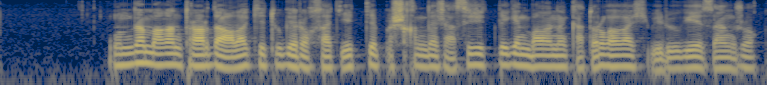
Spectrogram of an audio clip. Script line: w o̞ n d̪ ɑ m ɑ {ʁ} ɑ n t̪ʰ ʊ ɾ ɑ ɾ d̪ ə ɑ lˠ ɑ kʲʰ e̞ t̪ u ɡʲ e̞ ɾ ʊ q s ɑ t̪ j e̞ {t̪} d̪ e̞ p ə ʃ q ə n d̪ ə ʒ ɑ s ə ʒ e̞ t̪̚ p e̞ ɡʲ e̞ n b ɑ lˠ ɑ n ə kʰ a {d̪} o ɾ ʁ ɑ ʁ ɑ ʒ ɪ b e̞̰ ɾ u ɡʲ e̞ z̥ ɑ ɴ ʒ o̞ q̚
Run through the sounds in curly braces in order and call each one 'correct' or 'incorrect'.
correct, correct, incorrect

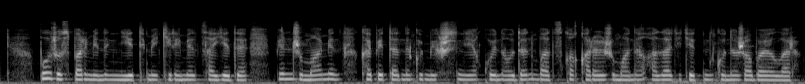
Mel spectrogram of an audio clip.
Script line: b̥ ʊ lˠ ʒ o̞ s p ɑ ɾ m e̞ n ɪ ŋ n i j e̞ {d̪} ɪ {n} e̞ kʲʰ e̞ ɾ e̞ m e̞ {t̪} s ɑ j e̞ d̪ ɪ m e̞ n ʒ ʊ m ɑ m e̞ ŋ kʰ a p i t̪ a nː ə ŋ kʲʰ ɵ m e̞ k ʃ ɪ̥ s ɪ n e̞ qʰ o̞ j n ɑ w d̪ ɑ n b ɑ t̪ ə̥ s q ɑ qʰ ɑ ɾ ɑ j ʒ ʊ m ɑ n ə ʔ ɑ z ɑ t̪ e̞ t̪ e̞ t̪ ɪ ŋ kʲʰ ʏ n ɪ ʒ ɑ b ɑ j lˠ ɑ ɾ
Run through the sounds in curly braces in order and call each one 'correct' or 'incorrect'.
incorrect, incorrect, correct

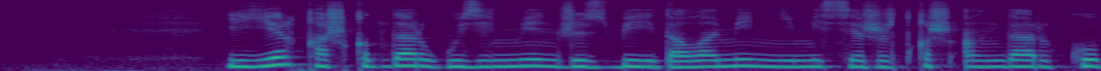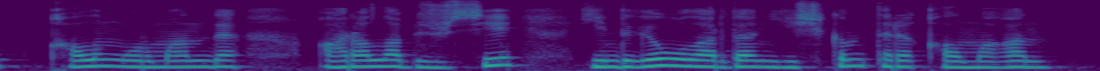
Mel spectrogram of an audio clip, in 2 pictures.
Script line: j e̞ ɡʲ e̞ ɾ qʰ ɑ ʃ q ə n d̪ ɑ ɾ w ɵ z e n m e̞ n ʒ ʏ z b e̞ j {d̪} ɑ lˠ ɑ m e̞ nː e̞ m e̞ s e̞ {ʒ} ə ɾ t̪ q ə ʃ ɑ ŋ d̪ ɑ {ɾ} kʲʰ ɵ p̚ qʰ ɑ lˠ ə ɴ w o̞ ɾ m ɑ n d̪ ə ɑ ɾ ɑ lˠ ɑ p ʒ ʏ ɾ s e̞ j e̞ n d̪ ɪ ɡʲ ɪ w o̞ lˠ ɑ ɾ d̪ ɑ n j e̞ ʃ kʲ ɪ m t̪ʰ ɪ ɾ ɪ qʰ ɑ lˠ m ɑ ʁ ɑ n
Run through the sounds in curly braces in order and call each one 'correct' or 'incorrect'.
correct, correct, correct

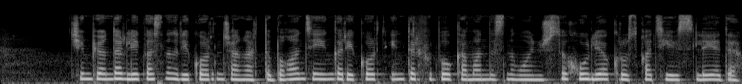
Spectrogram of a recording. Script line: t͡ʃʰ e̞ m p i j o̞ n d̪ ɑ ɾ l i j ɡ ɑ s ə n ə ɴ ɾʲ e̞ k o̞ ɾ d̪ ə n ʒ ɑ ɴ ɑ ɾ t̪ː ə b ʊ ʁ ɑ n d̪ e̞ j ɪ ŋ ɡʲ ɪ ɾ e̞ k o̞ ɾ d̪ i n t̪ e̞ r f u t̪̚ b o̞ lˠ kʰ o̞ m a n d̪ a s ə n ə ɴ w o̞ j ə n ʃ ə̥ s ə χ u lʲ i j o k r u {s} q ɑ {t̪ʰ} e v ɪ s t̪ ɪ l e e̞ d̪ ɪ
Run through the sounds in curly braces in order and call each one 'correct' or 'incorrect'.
correct, correct

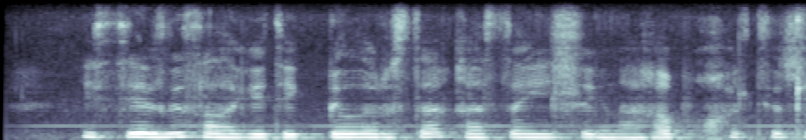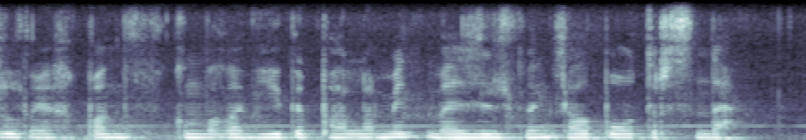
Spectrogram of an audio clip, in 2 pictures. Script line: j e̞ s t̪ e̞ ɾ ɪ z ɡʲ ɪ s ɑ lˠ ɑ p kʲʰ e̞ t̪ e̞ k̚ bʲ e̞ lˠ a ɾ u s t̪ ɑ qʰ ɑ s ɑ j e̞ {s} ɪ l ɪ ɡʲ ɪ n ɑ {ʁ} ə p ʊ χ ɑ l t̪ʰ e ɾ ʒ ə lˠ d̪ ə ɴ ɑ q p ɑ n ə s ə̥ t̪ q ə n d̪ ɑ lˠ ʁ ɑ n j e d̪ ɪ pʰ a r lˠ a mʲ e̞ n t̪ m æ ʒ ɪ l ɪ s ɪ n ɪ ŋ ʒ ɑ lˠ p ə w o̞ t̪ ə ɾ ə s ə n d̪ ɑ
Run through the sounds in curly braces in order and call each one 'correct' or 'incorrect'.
incorrect, correct

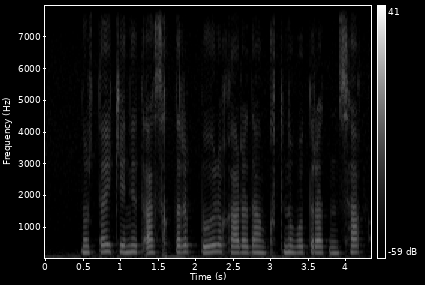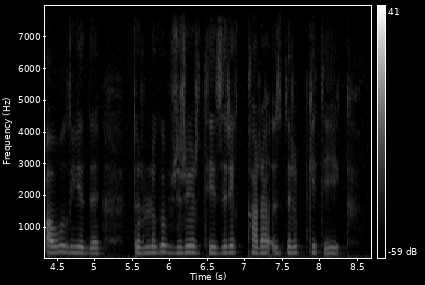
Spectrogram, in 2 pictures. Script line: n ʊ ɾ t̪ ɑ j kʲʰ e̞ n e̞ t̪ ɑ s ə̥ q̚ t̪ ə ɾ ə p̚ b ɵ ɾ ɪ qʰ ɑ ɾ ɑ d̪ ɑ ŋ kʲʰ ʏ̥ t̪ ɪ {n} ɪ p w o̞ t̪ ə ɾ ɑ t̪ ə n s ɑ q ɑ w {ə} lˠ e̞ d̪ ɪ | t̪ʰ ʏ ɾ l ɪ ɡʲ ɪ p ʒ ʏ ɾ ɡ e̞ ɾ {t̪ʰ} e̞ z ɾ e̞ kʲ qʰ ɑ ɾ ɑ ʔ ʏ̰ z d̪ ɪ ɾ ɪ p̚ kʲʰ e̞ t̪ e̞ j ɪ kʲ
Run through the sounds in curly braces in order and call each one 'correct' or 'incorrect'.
correct, correct, correct

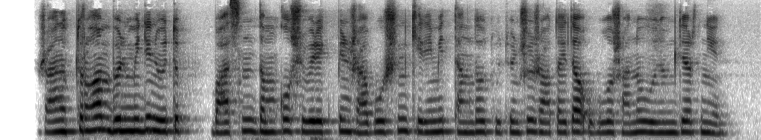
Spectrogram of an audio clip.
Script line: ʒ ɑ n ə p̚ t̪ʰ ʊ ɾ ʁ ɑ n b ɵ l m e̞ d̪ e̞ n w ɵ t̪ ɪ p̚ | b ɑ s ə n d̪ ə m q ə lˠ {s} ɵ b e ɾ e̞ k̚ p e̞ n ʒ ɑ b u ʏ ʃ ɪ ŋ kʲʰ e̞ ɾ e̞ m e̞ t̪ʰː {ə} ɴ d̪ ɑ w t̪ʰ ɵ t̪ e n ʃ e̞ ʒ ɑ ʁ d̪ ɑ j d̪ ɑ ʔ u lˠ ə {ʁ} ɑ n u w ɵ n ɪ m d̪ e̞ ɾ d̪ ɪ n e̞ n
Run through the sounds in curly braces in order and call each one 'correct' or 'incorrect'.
incorrect, incorrect, incorrect

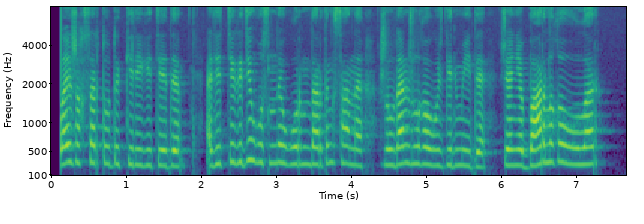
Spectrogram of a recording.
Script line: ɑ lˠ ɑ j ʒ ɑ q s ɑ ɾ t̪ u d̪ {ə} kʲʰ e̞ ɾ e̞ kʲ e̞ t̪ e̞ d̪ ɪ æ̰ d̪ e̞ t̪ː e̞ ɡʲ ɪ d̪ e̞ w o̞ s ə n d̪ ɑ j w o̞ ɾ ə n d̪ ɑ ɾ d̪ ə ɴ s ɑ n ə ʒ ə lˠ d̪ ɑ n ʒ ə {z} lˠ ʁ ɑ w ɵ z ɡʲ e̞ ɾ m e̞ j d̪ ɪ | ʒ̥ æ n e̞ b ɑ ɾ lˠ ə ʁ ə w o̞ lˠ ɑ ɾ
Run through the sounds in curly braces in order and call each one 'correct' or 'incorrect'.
correct, incorrect

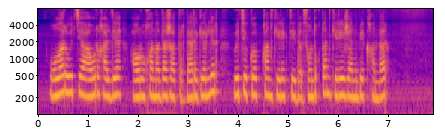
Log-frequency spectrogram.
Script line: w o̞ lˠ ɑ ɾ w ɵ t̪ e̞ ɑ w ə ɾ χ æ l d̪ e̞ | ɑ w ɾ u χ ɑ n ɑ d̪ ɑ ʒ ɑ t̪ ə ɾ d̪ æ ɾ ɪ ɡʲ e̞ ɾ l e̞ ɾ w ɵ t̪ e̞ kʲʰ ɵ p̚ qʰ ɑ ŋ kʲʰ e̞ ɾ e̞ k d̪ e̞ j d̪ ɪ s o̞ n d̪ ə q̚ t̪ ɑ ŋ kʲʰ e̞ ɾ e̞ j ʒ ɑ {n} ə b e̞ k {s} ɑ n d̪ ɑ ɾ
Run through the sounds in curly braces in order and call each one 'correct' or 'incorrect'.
correct, incorrect

